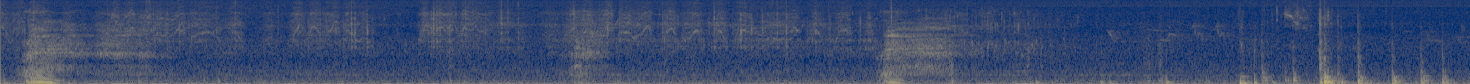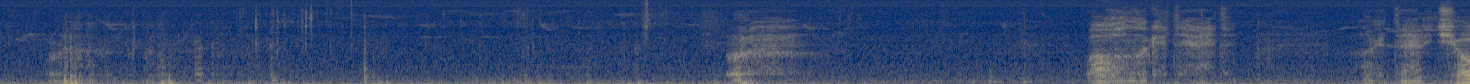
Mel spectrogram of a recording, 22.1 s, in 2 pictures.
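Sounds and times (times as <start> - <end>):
bird harsh calls: 0.0 - 7.7.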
